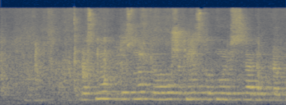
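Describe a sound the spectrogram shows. A young woman speaks calmly, reading out.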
